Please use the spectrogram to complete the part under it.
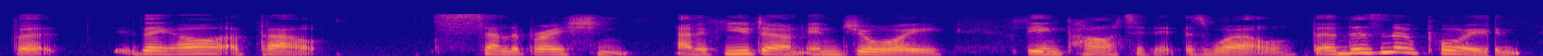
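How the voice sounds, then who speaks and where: A woman's voice: medium pitch, darkish tone, no room sound, lo-fi sound. A woman from West Wales, an author, talking casually and at length as a podcast guest, with many fillers. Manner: chatty, rambling with fillers. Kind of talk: casual interview chat.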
